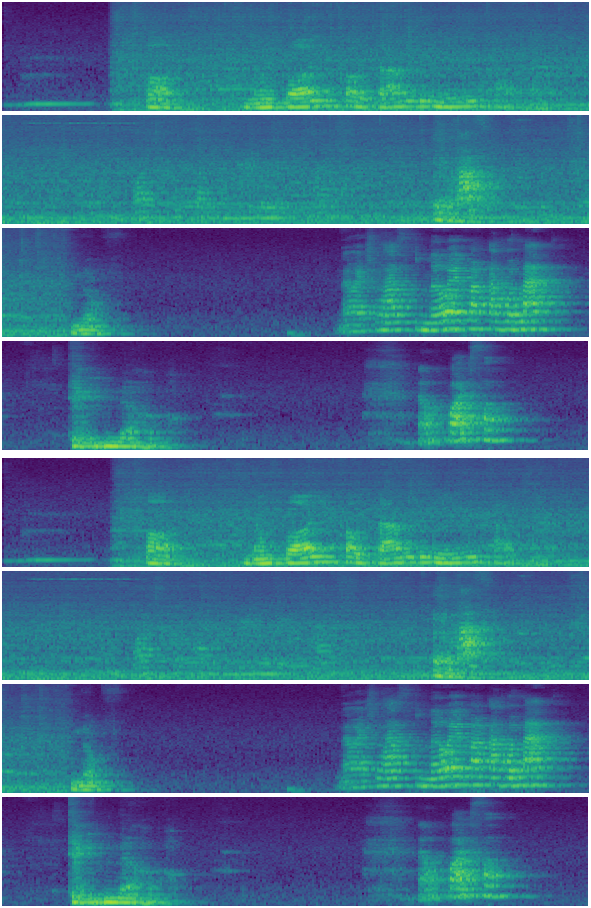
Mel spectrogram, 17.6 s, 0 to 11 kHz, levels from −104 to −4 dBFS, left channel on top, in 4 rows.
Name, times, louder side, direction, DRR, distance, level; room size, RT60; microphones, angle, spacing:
voice 1, 0.0-0.5 5.2-6.9 7.7-8.0 11.3-12.9 15.9-16.9, left 1 dB, 20° left, -3 dB, 0.6 m, -32 dB
sound 1, 0.8-9.3, left 1 dB, 85° left, 0.6 m, -40 dB
voice 2, 1.8-3.9 7.6-7.9 9.3-9.6 13.7-14.5, right 1 dB, 30° right, 2 dB, 0.3 m, -27 dB
2.4 x 2.0 x 2.5 m, 0.62 s
head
